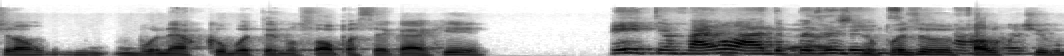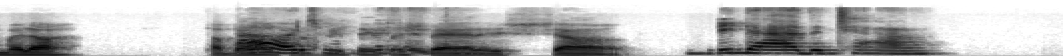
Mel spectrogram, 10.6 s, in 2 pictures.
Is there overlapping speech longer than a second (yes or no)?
yes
